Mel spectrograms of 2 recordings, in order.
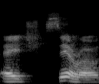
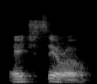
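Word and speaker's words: H0: is rokyo h-o-e actually i wrote this as h-zero that's how they say it in europe h-zero uh they don't balance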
